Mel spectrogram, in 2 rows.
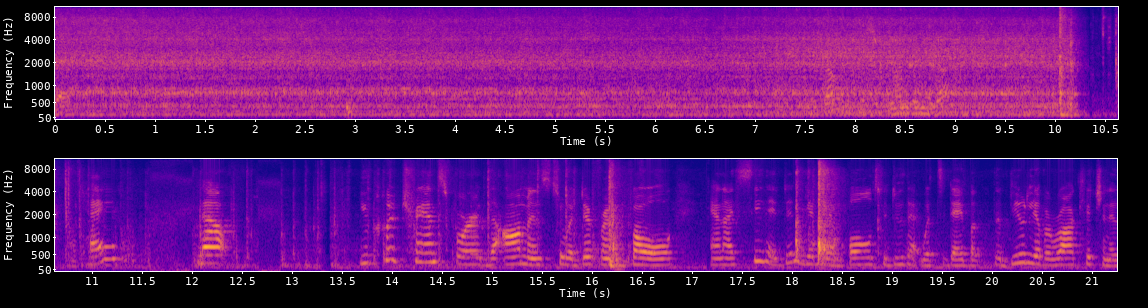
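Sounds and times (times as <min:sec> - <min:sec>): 
blender running: 0:00.0 - 0:10.4
speech: 0:12.1 - 0:12.6, 0:13.7 - 0:21.2.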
